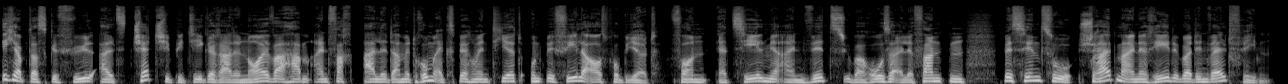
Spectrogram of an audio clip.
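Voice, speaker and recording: A man's voice: mid-range voice, expressive, moderate pace, no echo, studio quality. A man, narrating a podcast from a script as its host.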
